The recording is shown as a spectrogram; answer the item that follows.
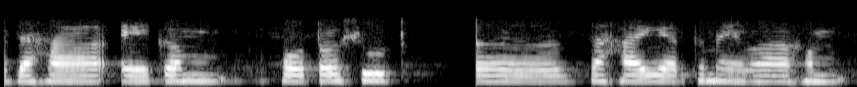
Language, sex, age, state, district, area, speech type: Sanskrit, female, 18-30, Kerala, Thrissur, urban, conversation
